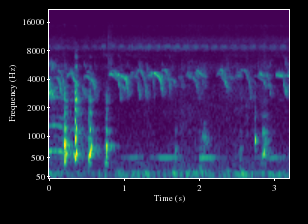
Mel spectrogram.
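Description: A fighting rooster gives a few close, sharp clucks in quick succession, followed by softer scattered clucking and faint background chatter.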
